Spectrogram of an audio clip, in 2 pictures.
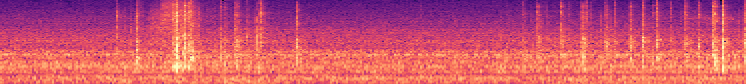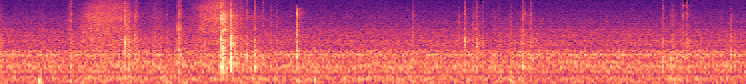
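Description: Computer keyboard keys pressed in short irregular runs of sharp clicks, busiest from about five to ten seconds in, with the loudest clacks about two seconds in and near ten seconds.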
